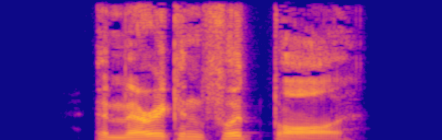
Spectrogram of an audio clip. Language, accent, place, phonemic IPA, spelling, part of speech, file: German, Germany, Berlin, /əˈmɛʁɪkən ˈfʊtbɔ(ː)l/, American Football, noun, De-American Football.ogg
- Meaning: the game of American football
